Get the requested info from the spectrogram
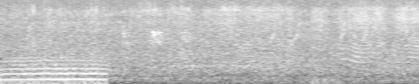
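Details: Buzzing bumblebee on the wing near nectar flowers, its deep humming drone with layered overtones filling the first second before cutting off, leaving a background of high, shimmering insect hiss.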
